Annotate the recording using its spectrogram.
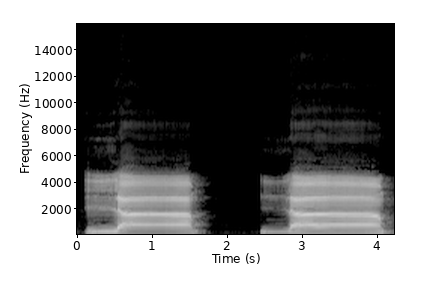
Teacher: आठवां मखरज है ज़ुबान के अगले हिस्से का किनारा ऊपर के 8 दांतों के साथ लगाकर लाम अदा होता है।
